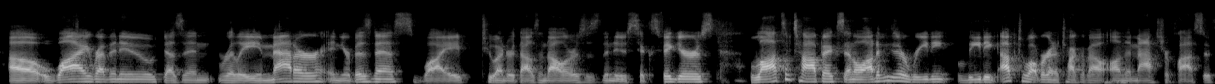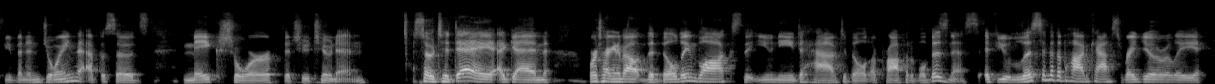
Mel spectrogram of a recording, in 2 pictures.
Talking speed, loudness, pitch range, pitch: 200 wpm, -24 LUFS, 95-125 Hz, 115 Hz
